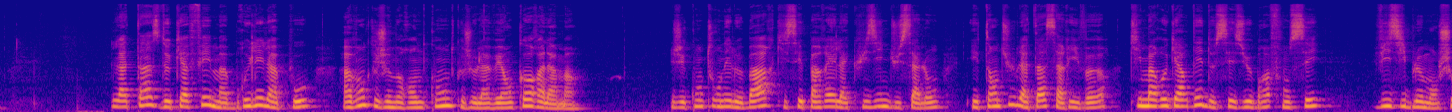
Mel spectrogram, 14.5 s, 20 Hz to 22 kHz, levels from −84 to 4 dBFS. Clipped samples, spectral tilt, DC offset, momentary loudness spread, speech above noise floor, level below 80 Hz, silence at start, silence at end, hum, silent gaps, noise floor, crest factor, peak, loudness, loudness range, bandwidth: under 0.1%; -5.5 dB/octave; under 0.1%; 8 LU; 40 dB; -62 dBFS; 1.1 s; 0 s; none; none; -60 dBFS; 16 dB; -4 dBFS; -21 LUFS; 3 LU; 19.5 kHz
